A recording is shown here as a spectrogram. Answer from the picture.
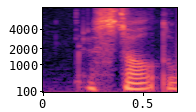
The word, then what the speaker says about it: Gestalt: Gestalt. Gestalt, where it's the whole, it's not a binary.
